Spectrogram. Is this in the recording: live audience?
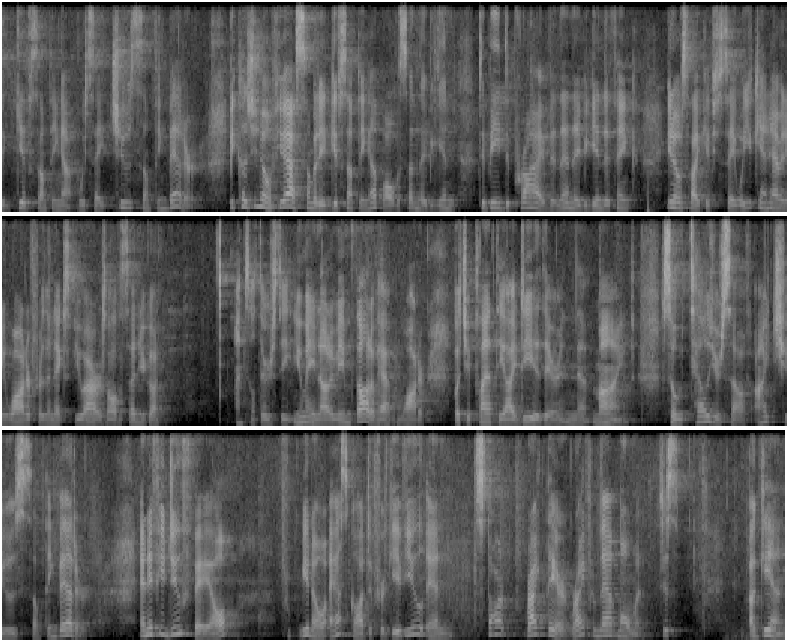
yes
